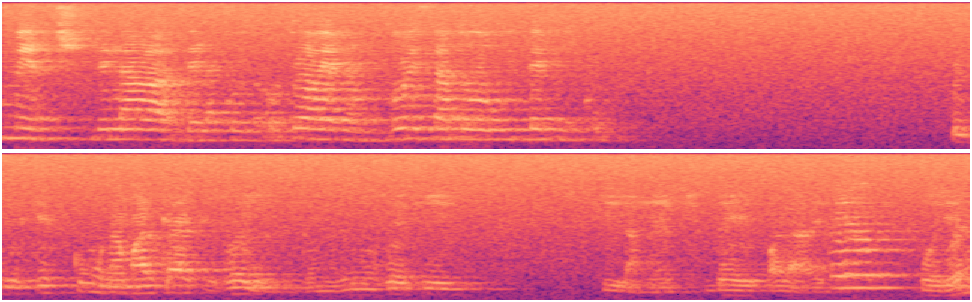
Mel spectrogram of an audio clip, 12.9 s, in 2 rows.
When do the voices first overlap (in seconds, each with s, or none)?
none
